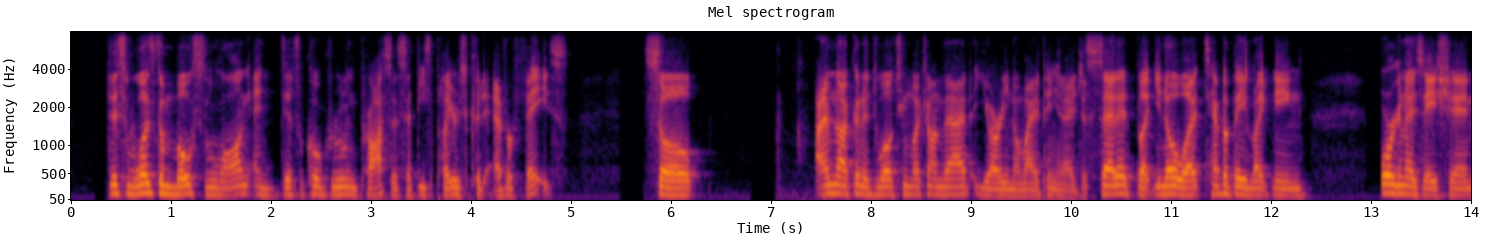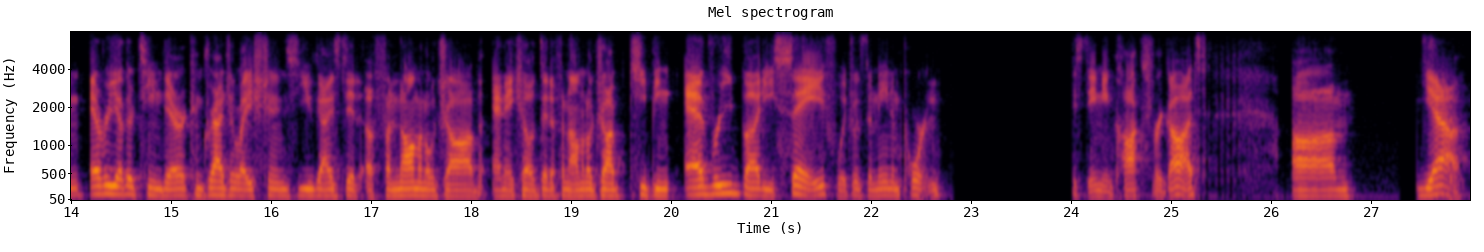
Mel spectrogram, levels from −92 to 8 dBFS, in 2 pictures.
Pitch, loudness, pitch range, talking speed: 120 Hz, -25 LUFS, 110-135 Hz, 155 wpm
